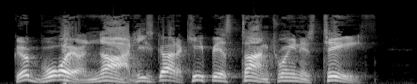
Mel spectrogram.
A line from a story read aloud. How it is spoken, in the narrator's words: growled the second newcomer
